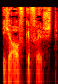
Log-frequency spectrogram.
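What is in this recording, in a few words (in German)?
frischen, German slow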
